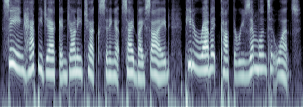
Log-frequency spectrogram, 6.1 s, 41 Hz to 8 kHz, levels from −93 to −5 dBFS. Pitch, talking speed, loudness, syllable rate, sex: 225 Hz, 180 wpm, -19 LUFS, 4.7 syllables/s, female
